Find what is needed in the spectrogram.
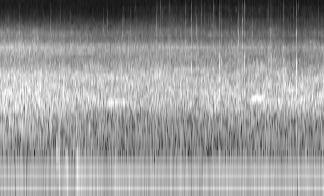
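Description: Theatre audience applauding and laughing, a steady wash of clapping that slowly eases off.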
